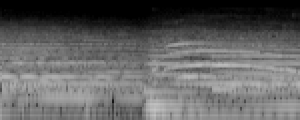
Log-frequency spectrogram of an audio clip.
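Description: A cat meows in the tactical role-playing game Triangle Strategy, a single clear mew with a rising then falling tone heard near and alone over steady in-game background music.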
